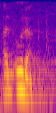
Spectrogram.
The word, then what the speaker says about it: الأولى: هي كذا تنطق الأولى, أنت لا تحتاج أن تقول واو, إذا قلت الواو ستمت ستقول الأولى.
